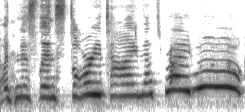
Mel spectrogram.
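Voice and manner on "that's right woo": high, loud whoop; bright storytime whoop; excited cheer. Real, not acted. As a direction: cheer them on.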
